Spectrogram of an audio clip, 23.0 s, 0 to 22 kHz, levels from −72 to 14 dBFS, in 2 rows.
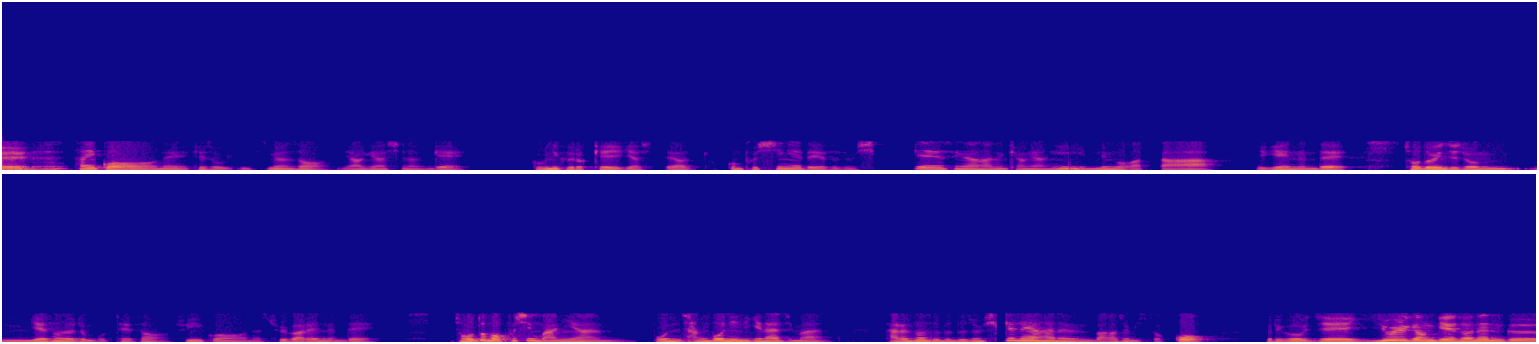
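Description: Throughout the speech, the link runs through a Bluetooth CVSD headset codec that encodes one bit per sample, up or down, with an adaptive step, which fits a 64 kbps CVSD link. Nothing passes above 4 kHz, s sounds turn scratchy, loud bright moments distort, and a granular hiss sits underneath.

From 8.00 to 8.02 s and again at 18.48 s, unconcealed Bluetooth headset packet loss drops a few voice packets between headset and phone, about 11.2 ms and then 7.5 ms. Silence or an idle pattern fills each gap, so the speech has abrupt holes and returns briefly quieter.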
